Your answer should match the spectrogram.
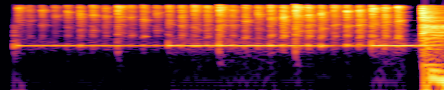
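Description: Electronic news-channel logo sting: a steady high tone held throughout, with a fast, even flutter of bright ticks above it.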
